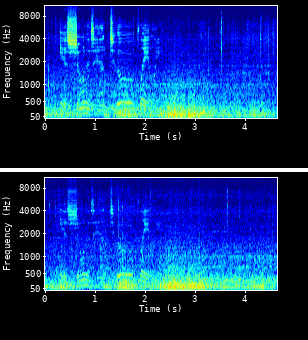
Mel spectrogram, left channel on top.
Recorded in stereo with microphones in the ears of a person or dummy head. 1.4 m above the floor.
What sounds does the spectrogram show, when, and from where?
0.3 s a man speaking: 50° left (ahead or behind); by 2.4 s 30° left (ahead or behind)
